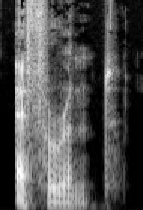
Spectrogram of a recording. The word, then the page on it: efferent: British English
